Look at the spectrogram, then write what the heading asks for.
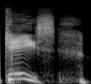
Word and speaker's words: Cayce: I mean, it looks like I thought it was Case. Case. It looks like Case. I saw too. people written it out as Casey. They're like, this it's is Casey.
